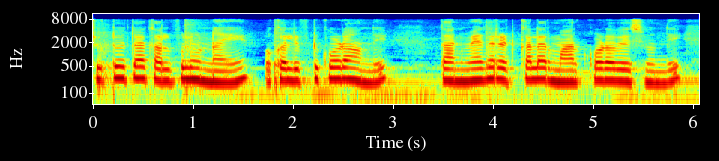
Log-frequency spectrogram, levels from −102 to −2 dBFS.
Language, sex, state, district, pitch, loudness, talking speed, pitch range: Telugu, female, Telangana, Hyderabad, 215 Hz, -13 LUFS, 140 wpm, 195-225 Hz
